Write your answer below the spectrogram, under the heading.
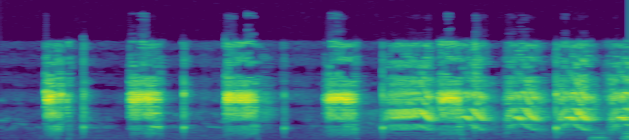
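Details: Hand-tame female Indian ringneck parrot talking: harsh, raspy, high-pitched speech-like bursts in short syllables, then a faster run of chattering phrases, heard indoors.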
